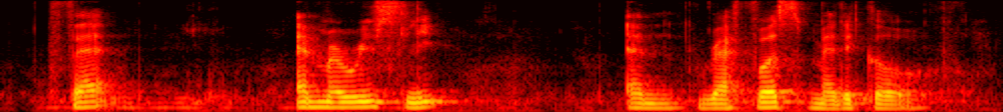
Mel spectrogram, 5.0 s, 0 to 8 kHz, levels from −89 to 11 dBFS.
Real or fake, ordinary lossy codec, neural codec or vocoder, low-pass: fake; none; codec, 16 kHz, 4.8 kbps, FACodec; none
